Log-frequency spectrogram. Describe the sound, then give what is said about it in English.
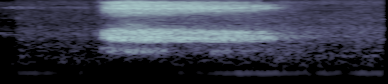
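One heavy, breathy exhale lasts about a second, loud and rushing, then trails off over a faint steady low hum, with no talk. “I'm exhaling for you.”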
